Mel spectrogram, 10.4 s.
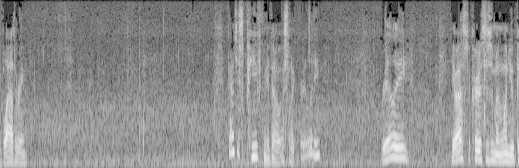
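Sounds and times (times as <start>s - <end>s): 
speech: 0.0s - 0.6s, 4.6s - 6.6s, 7.6s - 8.3s, 9.0s - 10.3s
hiss: 0.0s - 10.3s
soft footsteps of a person out on a walk: 0.1s - 10.3s.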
